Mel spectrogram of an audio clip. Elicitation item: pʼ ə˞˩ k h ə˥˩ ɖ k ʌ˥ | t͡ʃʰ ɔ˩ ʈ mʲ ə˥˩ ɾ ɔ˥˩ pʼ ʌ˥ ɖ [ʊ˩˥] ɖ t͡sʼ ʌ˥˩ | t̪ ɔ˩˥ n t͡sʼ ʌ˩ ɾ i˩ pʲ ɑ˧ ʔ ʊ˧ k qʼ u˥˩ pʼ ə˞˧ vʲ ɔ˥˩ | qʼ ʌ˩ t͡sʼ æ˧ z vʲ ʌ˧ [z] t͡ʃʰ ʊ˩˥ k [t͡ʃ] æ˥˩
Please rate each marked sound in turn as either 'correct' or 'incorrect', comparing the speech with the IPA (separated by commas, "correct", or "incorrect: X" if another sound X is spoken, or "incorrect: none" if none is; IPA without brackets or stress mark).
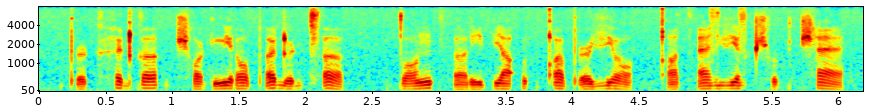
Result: correct, correct, incorrect: t͡ʃʰ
